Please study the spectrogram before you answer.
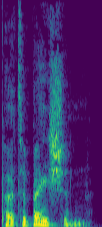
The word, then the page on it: perturbation: British English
